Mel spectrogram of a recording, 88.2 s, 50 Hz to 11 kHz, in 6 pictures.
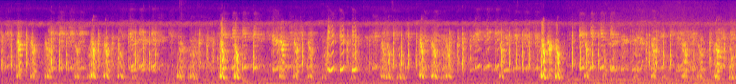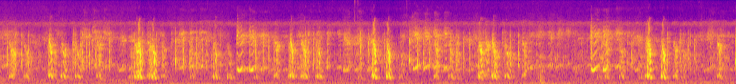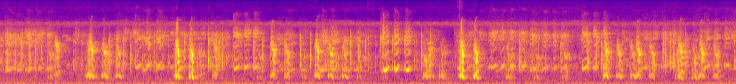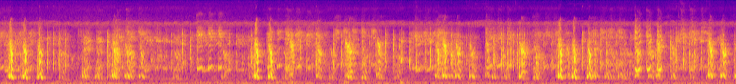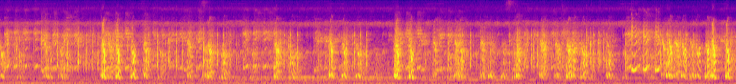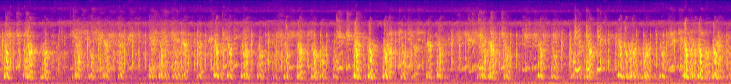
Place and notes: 富陽自然生態公園, Taipei City, Taiwan - Frogs chirping
In the park, Frog sound, Ecological pool
Zoom H2n MS+XY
